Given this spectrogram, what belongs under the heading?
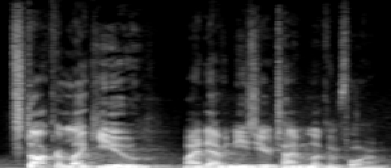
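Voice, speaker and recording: A man playing a hard-nosed armed faction commander in a video game, measured and stern. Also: medium pitch, lively intonation, fairly bright tone, a little hiss or hum, natural voice. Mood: businesslike. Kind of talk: video game character dialogue.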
